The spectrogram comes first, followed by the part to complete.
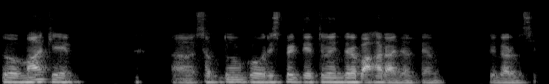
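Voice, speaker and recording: A man with an Indian accent teaching a scripture class. He chants verses slowly and explains them plainly in two languages. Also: lowish voice, steady tone.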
